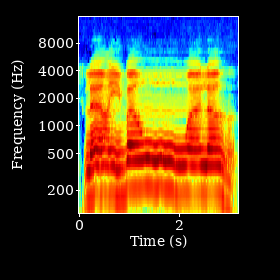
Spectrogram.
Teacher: makhrajnya ha di pangkal kerongkong · Asalnya la'iban, tapi bila datang waw masuk beserta dengung. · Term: idgham bi gunnah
